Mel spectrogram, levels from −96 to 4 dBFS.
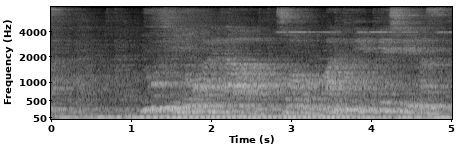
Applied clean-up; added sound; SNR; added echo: none; Engine; 7 dB; reverberation time 2.1 s.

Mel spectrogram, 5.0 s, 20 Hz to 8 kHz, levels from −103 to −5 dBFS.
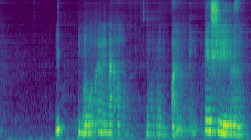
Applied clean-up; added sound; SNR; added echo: neural mask model DeepFilterNet 3.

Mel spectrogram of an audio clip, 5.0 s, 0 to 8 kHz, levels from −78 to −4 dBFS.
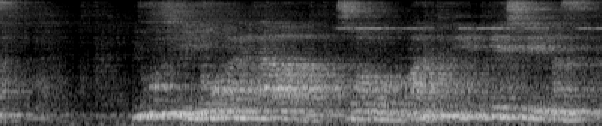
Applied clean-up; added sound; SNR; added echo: neural separator model SepFormer DNS4.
